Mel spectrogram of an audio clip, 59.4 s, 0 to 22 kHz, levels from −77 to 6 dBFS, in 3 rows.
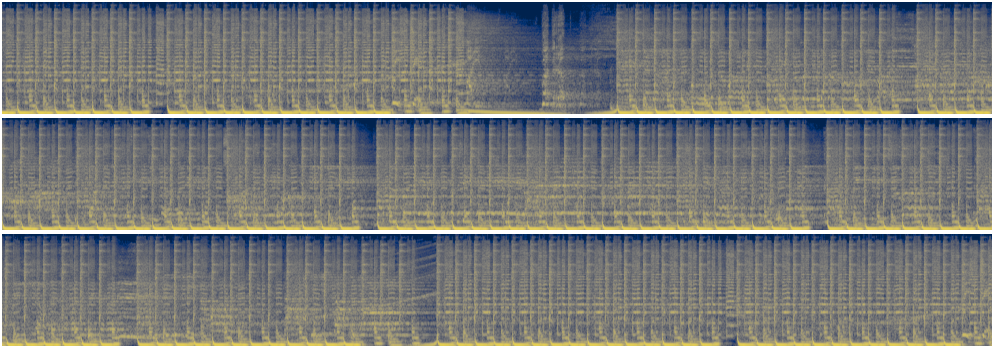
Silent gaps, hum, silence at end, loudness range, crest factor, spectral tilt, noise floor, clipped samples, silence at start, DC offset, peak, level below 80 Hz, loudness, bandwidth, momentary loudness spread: none; none; 0 s; 2 LU; 6 dB; -4 dB/octave; -28 dBFS; 0.6%; 0 s; under 0.1%; 0 dBFS; -8 dBFS; -8 LUFS; 19.5 kHz; 3 LU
